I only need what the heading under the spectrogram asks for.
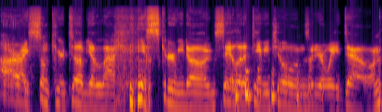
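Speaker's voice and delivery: swashbuckling pirate captain voice. Describing sinking other players' boats, taunting them in a pirate voice. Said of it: "talking like a pirate".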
